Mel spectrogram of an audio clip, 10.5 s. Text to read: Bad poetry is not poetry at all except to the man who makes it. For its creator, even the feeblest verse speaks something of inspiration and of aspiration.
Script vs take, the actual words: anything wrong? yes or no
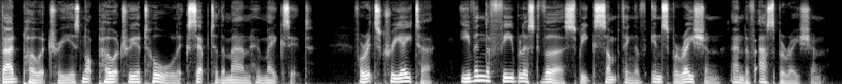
no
